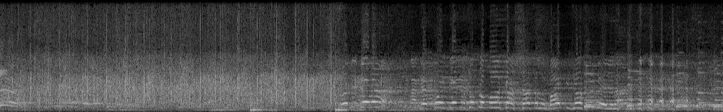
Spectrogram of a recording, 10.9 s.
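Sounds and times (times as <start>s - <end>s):
audience applause: 0.0s - 5.7s
speech: 6.3s - 10.8s
laughter: 9.0s - 10.8s.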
